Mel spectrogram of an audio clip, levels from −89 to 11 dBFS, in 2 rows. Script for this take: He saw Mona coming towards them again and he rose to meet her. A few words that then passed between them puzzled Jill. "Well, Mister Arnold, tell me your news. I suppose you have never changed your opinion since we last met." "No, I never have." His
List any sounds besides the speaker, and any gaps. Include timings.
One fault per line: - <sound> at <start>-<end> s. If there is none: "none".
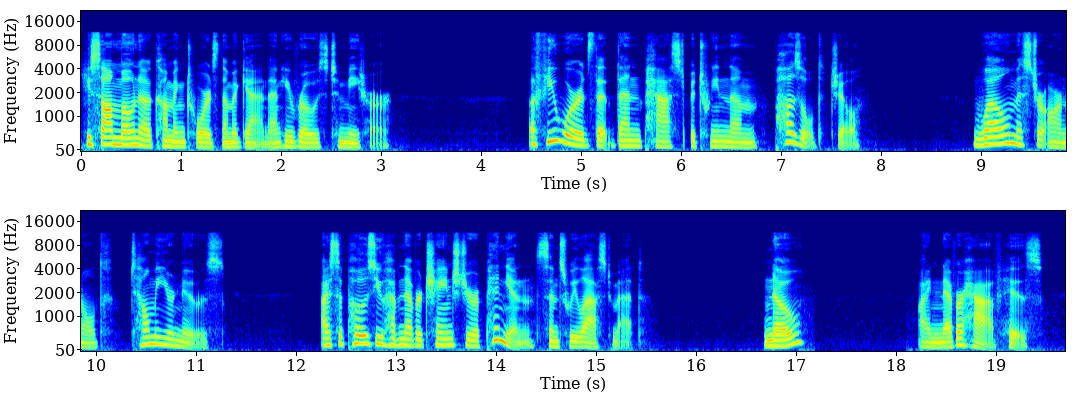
none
